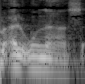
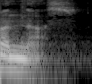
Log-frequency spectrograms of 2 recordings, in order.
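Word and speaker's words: ан-нас (ٱلنَّاس): Поэтому не говорим «аль-у-нас», а говорим «ан-нас», люди.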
